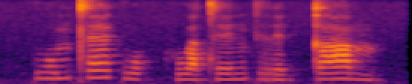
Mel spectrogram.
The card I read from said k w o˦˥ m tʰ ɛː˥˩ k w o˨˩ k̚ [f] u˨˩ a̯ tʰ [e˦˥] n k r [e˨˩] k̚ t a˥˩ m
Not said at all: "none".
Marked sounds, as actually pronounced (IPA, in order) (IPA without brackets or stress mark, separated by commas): h, e˦˥, e˨˩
